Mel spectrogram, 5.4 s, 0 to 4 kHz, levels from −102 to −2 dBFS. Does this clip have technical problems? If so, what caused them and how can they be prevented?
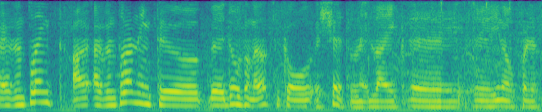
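Yes. Input gain was likely set far too high, so a fast limiter clamps each loud sound, making the gain swing by around 10 dB: gain pumping throughout. Lower the microphone gain so the limiter rarely engages. The 4 kHz ceiling fits a normal G.711 call path and is expected.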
